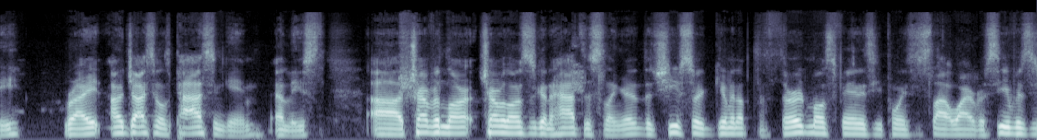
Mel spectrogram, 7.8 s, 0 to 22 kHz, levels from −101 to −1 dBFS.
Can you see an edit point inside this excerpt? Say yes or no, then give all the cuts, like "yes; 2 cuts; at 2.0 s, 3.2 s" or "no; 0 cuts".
no; 0 cuts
